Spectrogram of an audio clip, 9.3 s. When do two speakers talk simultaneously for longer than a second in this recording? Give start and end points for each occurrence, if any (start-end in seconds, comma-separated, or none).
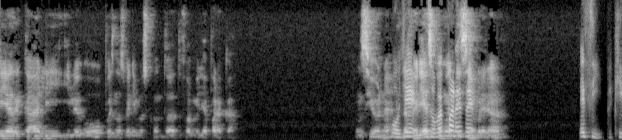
5.8-7.1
